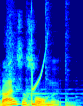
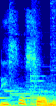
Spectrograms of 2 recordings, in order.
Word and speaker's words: リソソーム: 選択肢 4 のライソソーム、これはリソソームのことです。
